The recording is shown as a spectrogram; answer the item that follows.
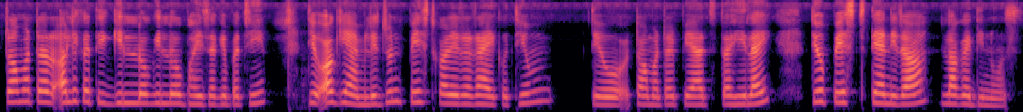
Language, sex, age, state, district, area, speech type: Nepali, female, 18-30, West Bengal, Kalimpong, rural, spontaneous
